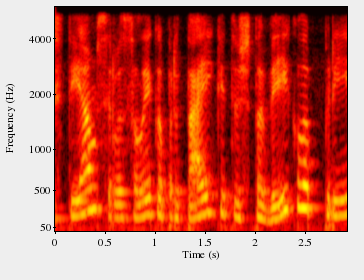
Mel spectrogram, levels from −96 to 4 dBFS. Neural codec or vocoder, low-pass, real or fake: none; 5.4 kHz; real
